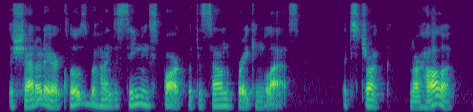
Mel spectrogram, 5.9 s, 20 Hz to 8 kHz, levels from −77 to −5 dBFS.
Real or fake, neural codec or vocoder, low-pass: real; none; 7.2 kHz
